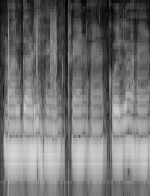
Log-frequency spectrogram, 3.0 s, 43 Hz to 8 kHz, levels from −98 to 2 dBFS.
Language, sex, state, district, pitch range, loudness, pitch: Chhattisgarhi, male, Chhattisgarh, Balrampur, 140-145 Hz, -25 LUFS, 140 Hz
